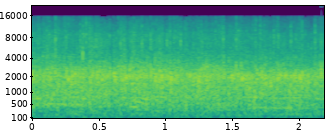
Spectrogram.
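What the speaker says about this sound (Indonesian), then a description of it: "tepuk tangan untuk dari Papua." Applause from an audience at the closing ceremony of a human rights festival in Singkawang, a dense, steady wash of many hands clapping throughout at full volume.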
